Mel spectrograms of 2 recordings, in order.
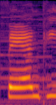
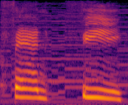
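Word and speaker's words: Phanpy: Thinking about, I only just recently noticed it was Fanpy and not Fanfy.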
